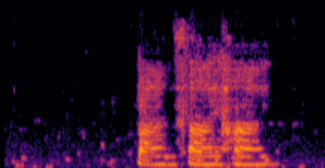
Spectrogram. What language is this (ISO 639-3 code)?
yue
